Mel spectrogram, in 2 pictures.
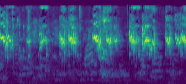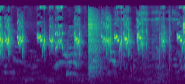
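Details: Budgies in a cage keep up steady twittering chatter, clusters of sharp high chirps about once a second, with a broad harsh burst past the midpoint.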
